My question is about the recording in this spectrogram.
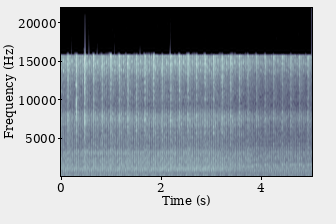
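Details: Isuzu D-Max diesel that is hard to start and smells of unburnt diesel: rough, uneven rattly clatter at idle with a steady hiss. Water found mixed in suggests a failed head gasket letting coolant into the cylinders.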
